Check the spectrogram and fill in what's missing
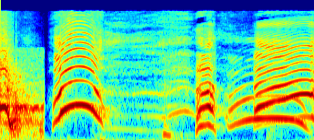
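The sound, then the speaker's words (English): A dog named FIFO, which has got into the room, barks a few sharp, high-pitched barks in quick succession, loud and with no talking over them. “Son of a bitch, FIFO got in here.”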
